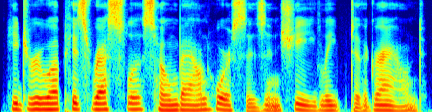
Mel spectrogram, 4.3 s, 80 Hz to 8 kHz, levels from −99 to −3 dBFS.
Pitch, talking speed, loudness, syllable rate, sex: 135 Hz, 195 wpm, -18 LUFS, 4.0 syllables/s, female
